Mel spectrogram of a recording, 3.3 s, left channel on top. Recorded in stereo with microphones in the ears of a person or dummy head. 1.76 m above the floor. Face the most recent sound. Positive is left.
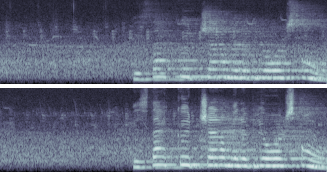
turn(degrees=-55)  # may be behind; listen again after turning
